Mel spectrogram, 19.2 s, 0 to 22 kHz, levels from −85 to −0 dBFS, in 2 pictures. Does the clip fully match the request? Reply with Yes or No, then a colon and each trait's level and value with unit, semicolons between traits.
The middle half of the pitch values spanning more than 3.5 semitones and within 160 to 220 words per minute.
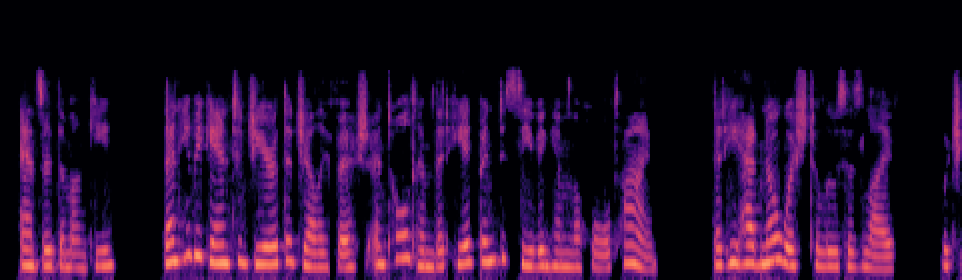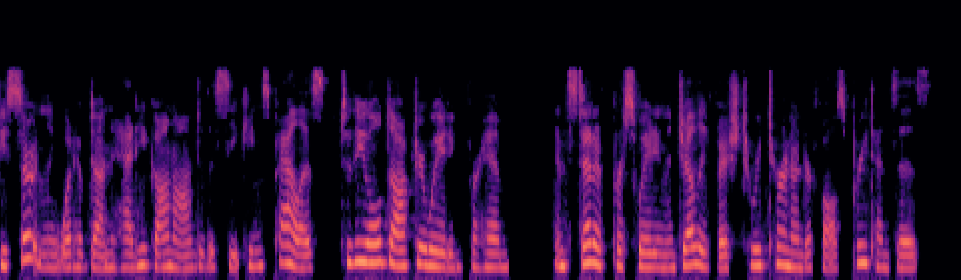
Yes: average, 3.9 semitones; average, 200 wpm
